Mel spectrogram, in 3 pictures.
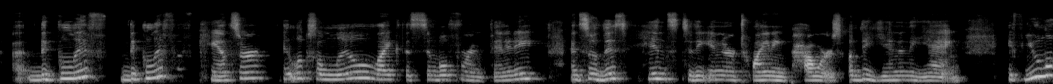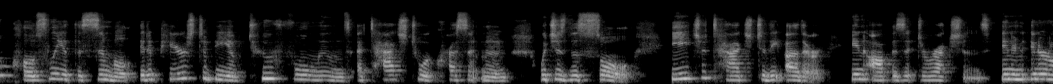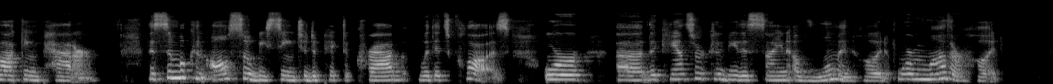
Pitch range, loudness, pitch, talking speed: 195-255 Hz, -26 LUFS, 220 Hz, 175 wpm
